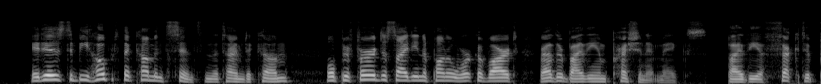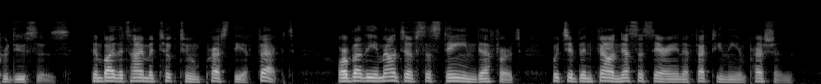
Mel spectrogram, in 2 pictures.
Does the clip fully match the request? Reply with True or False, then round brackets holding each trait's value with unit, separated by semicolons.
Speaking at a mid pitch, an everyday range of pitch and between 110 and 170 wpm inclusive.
False (150 Hz; 4.5 semitones; 205 wpm)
